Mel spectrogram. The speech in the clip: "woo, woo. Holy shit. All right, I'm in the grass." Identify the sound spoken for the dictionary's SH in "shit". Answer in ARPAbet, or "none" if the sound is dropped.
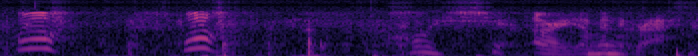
SH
